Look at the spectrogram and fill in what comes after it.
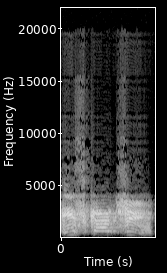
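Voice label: Serbian bailout mood high, speech; War Thunder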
